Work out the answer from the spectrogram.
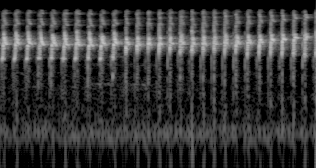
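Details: Lovebird in ngekek, a fast rattling trill used to provoke other lovebirds: sharp high notes repeated evenly about three times per second throughout, with a faint low hum beneath.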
